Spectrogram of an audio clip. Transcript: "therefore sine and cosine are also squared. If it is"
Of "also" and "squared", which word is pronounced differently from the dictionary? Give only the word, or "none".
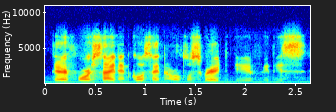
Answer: squared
